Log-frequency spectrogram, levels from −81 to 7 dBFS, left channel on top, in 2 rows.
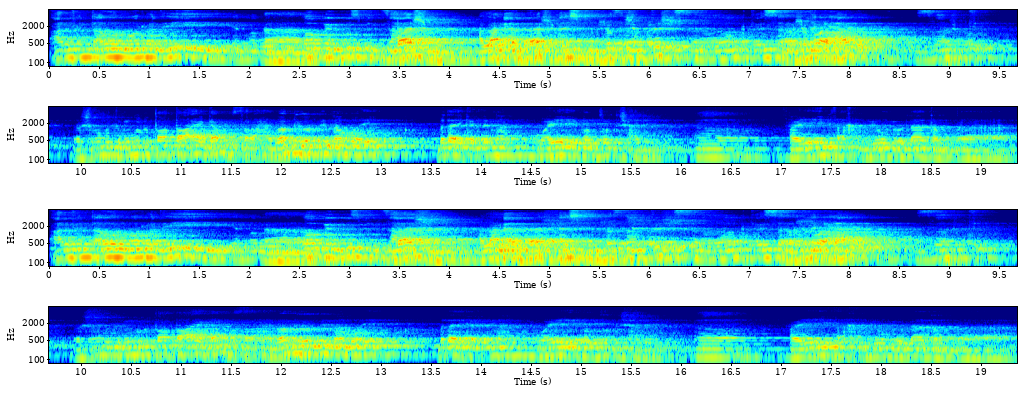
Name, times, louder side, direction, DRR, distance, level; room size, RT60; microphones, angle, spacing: voice 1, 0.0-3.8 4.4-8.0 8.6-9.0 16.1-16.6, right 1 dB, ahead, -6 dB, 1.3 m, -26 dB
voice 2, 2.1-2.6 3.4-4.0 4.3-6.3 7.3-8.2 8.9-9.3 9.9-13.1 13.6-15.7 17.1-19.2, left 2 dB, 70° left, 0 dB, 1.2 m, -25 dB
9.7 x 6.0 x 6.9 m, 2.3 s
head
